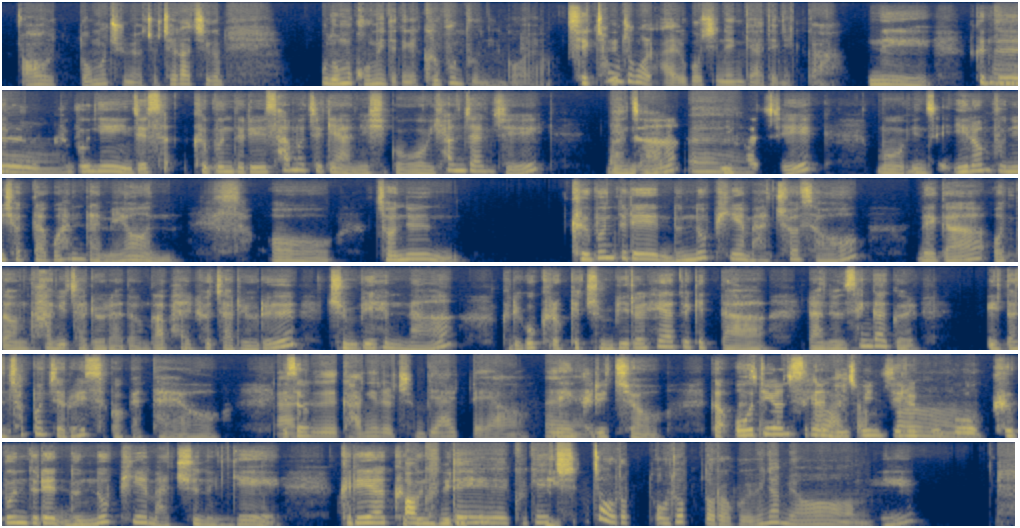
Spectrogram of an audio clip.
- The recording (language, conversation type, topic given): Korean, advice, 청중의 관심을 시작부터 끝까지 어떻게 끌고 유지할 수 있을까요?
- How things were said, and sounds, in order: other background noise; in English: "audience"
